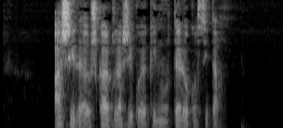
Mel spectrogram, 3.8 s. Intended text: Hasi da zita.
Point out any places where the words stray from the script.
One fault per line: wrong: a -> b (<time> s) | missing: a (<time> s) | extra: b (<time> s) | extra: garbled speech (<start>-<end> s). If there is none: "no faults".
extra: euskal klasikoekin urteroko (1.2 s)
